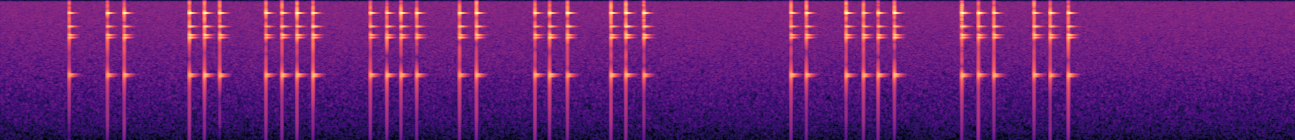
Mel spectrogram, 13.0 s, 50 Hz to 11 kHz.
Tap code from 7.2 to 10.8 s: IN

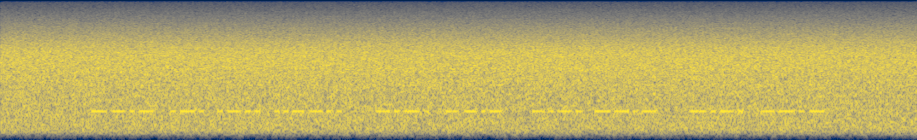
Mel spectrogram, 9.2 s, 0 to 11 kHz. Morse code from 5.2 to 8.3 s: CQ CQ

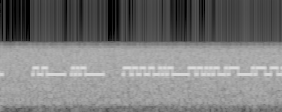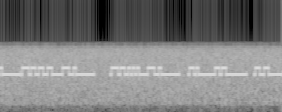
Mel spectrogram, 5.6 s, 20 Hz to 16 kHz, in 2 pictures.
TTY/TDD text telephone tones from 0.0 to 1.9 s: … IS

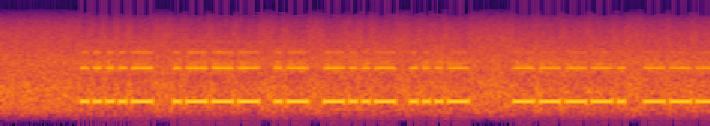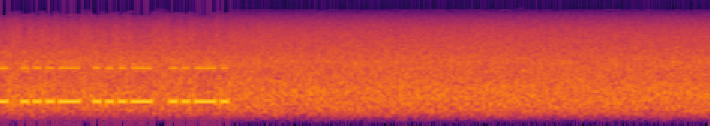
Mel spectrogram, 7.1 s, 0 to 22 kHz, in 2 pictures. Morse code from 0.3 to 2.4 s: 4JAXV

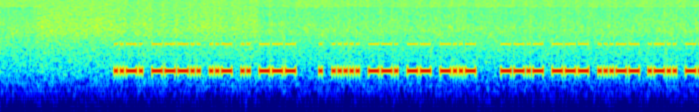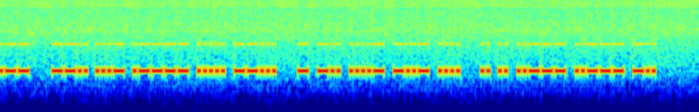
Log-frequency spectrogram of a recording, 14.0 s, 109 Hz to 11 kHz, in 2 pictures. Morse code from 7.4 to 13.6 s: ZV157 TD4XH II22D

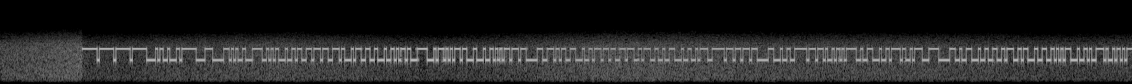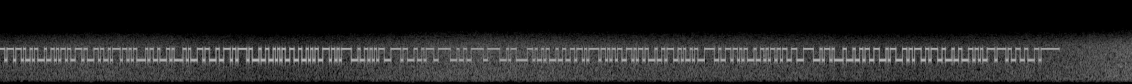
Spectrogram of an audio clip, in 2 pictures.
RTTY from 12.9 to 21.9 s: EZACK RIRCX YMAGV VVHTD PXJWF UDMLJ FWMHE WHNUU NBKIN

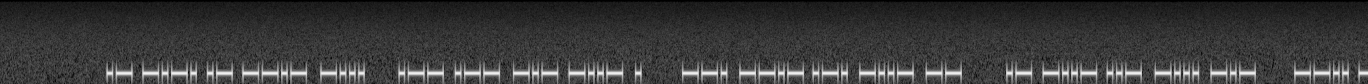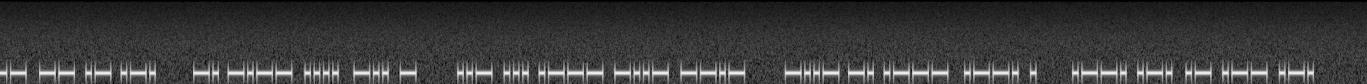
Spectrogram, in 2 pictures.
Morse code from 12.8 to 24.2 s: ZMMAR NYHDT USJXQ XNJPE

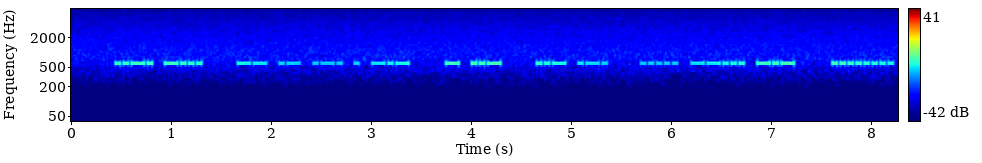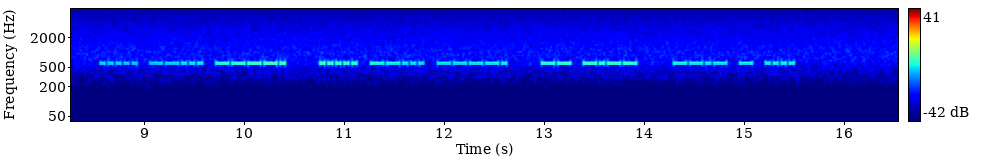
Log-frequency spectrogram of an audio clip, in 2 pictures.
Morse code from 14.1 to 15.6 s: QTH

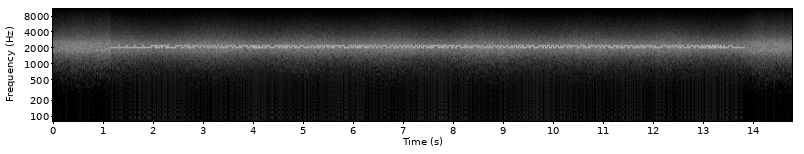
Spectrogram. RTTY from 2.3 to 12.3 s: THE SPECTRUM SHOWS EMISSION LINES OF CALCIUM IN THE H AND K

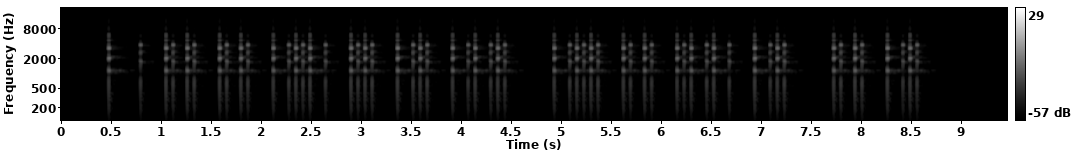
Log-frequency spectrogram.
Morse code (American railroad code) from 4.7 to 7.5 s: DOWN

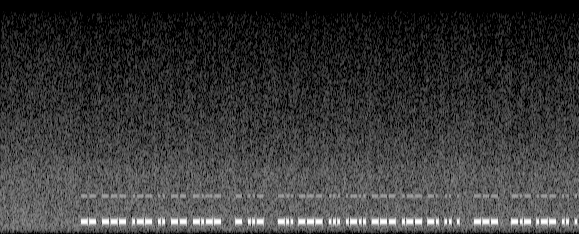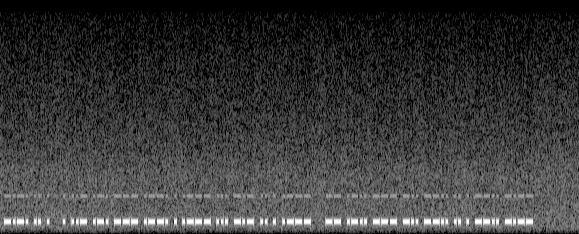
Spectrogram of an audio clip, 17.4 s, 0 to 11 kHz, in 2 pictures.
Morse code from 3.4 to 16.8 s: TU DOSLOWNIE O KWIECIE EUROPEJSKIEJ MLODZIEZY

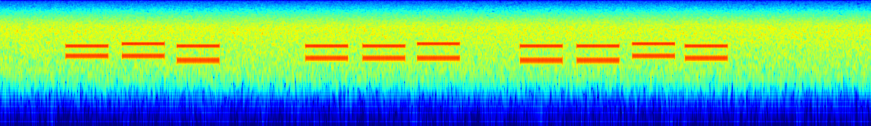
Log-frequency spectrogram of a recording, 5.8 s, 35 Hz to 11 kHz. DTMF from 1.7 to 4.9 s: 556 2295

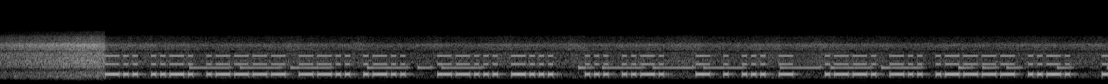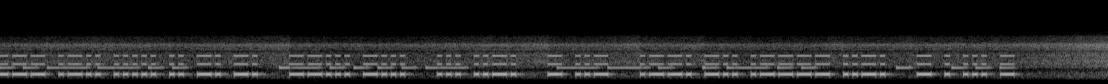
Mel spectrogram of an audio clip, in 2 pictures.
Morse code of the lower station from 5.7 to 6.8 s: SF

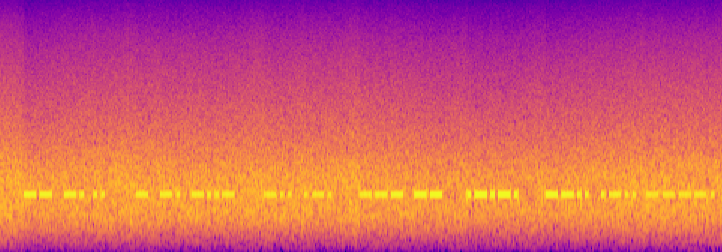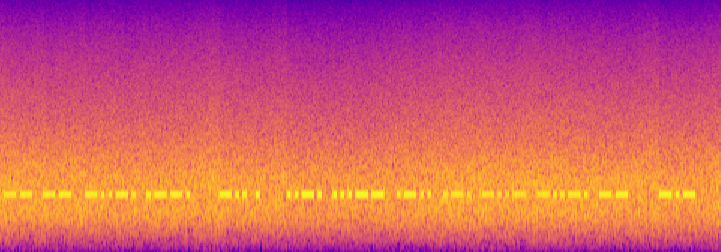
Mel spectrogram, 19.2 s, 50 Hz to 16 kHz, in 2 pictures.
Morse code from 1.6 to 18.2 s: TNX DR OM <AR> ZL9MM/P DE F3LRX/M

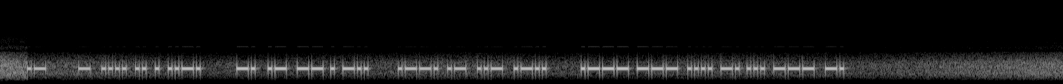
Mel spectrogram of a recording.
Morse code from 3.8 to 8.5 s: PAUL JOHNSON

